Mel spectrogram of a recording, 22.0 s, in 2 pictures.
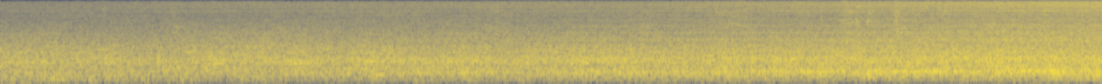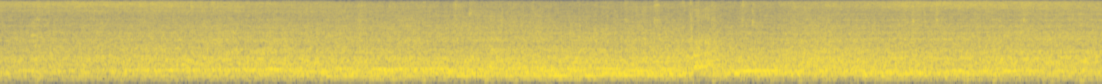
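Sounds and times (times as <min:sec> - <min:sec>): electric train rolling past: 0:01.7 - 0:22.0
wheels clicking over rail joints: 0:08.4 - 0:09.1, 0:14.4 - 0:18.8.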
